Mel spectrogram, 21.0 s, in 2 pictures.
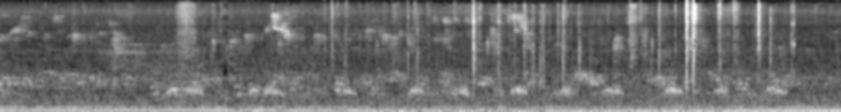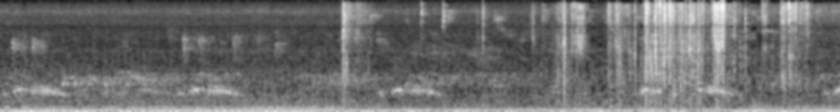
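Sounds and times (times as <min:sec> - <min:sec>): bird calling: 0:00.0 - 0:10.0, 0:17.4 - 0:21.0
low steady hum: 0:00.0 - 0:21.0
sharp clicks: 0:05.0 - 0:10.0.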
